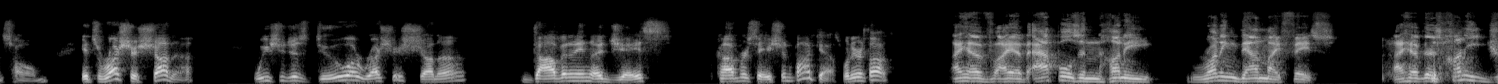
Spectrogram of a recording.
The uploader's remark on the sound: jump on a zoom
